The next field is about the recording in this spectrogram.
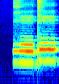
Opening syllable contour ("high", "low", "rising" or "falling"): low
